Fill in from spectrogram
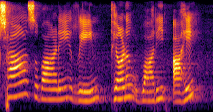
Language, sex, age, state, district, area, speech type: Sindhi, female, 18-30, Rajasthan, Ajmer, urban, read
